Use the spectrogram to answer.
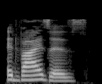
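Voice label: "advises", British English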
